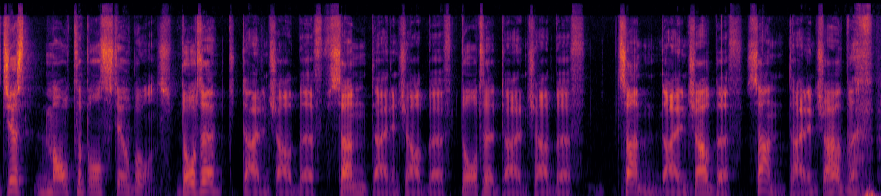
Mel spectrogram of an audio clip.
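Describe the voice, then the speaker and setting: A man hosting a gaming video, giving casual, excitable and sweary commentary with some roleplay storytelling. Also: mid-range voice.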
